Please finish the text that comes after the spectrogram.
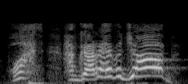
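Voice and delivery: high, loud desperate shout; panicked outcry. Acted. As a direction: cry out in panic at losing the job. Fired worker's panicked outcry.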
